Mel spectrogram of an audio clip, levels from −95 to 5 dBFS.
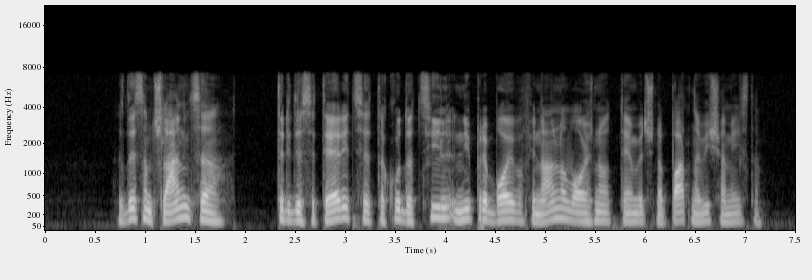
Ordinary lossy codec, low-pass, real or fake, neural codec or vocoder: none; 7.2 kHz; real; none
